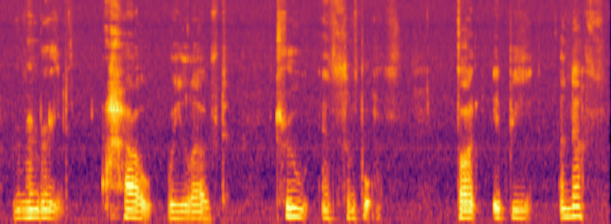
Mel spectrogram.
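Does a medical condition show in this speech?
Yes: cerebral palsy; quadriplegic.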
